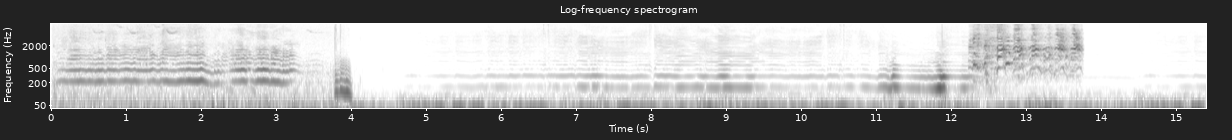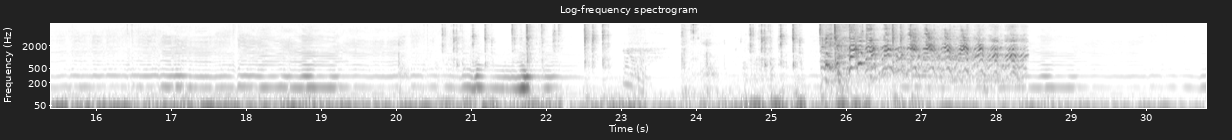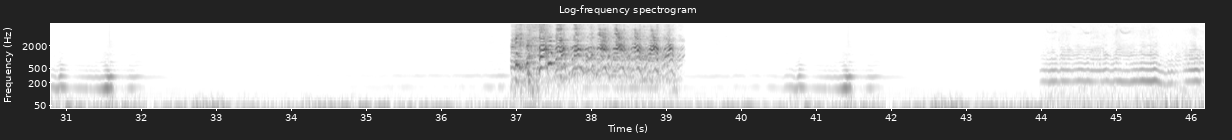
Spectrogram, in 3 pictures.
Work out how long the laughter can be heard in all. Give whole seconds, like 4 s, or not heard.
7 s.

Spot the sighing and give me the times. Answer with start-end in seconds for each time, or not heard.
23.0-24.1.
